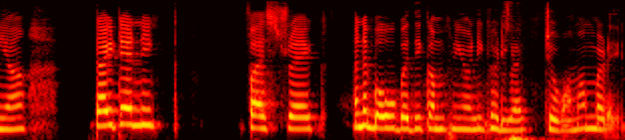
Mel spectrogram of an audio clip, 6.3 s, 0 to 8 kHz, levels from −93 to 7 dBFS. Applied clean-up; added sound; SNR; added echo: neural mask model Resemble Enhance denoiser.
